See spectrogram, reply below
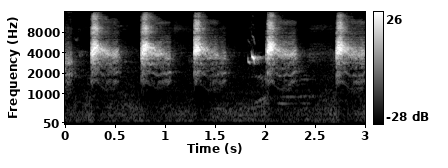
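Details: Long-tailed shrike as a lure for other shrikes, giving loud harsh rasping notes repeated about twice a second, with a short thin whistle in between.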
